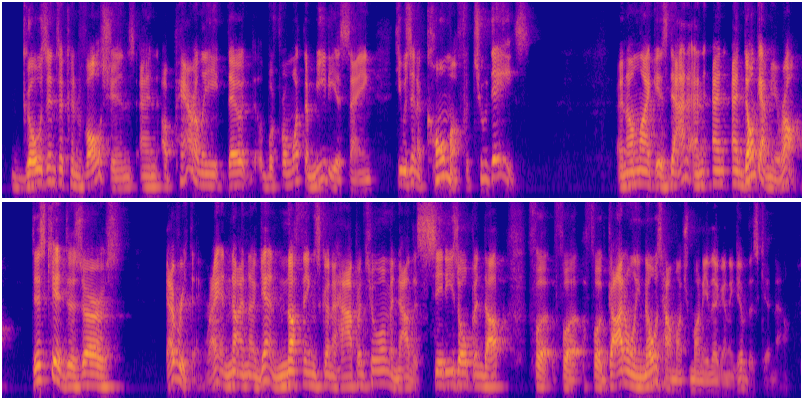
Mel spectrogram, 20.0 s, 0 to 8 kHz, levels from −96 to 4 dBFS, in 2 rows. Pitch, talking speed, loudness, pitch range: 130 Hz, 200 wpm, -26 LUFS, 110-145 Hz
